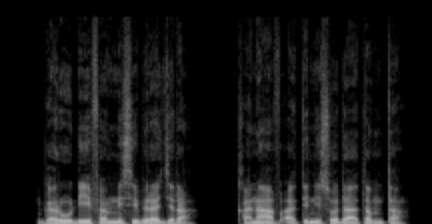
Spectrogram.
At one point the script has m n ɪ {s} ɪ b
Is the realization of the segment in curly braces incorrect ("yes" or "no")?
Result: no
